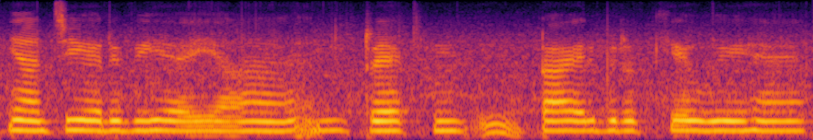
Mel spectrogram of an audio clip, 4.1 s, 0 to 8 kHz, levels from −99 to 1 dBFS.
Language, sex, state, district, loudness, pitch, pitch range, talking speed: Hindi, female, Haryana, Rohtak, -16 LUFS, 210 Hz, 205-210 Hz, 160 wpm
